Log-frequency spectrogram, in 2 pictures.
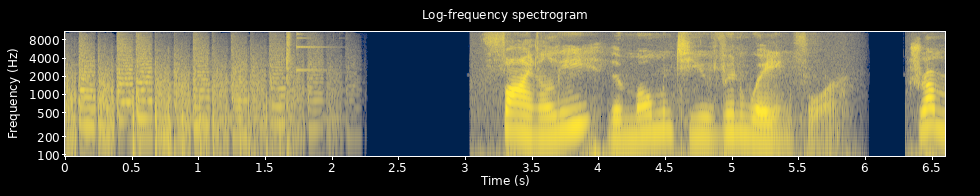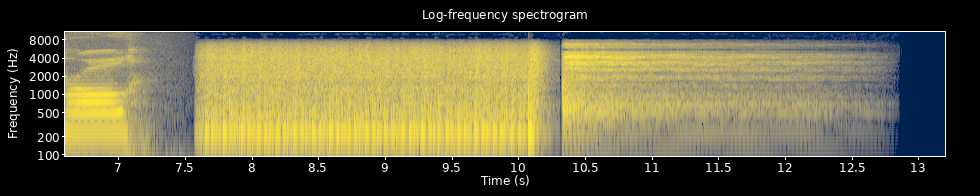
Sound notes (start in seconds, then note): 7.6 drum roll; 10.3 crash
